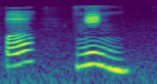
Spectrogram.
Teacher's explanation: Jadi dia bergeser, engnya jadi bergeser mengikuti ing yang ada di kata dasar. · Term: penggeseran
